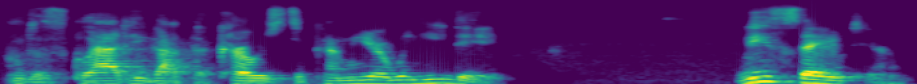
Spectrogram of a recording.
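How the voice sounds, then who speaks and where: Man acting defiant young man, grieving, sarcastic bite, confrontational drama dialogue, lively swinging intonation. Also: fairly low pitch, normal speed, close to an everyday voice. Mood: accusing.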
